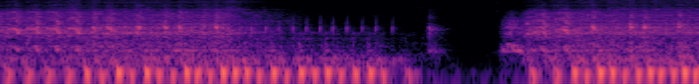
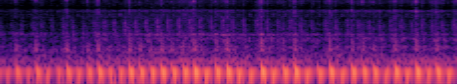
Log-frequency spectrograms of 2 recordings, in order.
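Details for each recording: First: Zuma scooter just after an exhaust leak was fixed: it fires and runs raggedly about two seconds, then dies, stalling three times in ten seconds. The previous owner suspected a bad enricher and said it needs throttle to start until warm; cause unconfirmed. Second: Yamaha Zuma scooter after fixing a bad exhaust leak (one bolt missing, the other loose): even, low putter at about sixteen pulses a second, no puffing or ticking; clean idle. Owner suspected a bad enricher and hard starting until warm.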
